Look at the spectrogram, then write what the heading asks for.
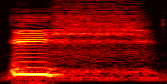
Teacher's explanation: So the first combination is ch. It's ch, and it's a very soft sh sound.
